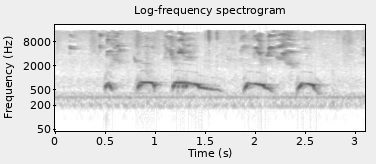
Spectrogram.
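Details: White backspot spotted dove calling steadily, a lure for doves gone quiet: five mellow coos in one phrase, the third drawn out with a downward slide, with scattered faint high chirps and a low continuous hum.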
